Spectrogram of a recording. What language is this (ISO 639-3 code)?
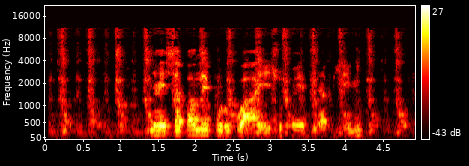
grn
